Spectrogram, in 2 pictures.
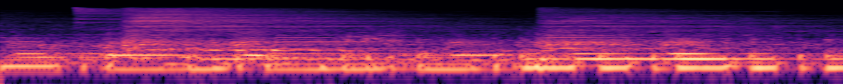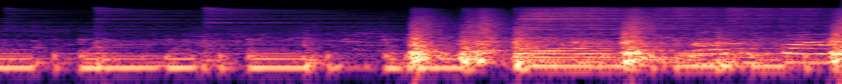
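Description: Live rock band playing an instrumental passage: electric guitar chords struck and left ringing, with the drum kit coming in hard about six seconds in.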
